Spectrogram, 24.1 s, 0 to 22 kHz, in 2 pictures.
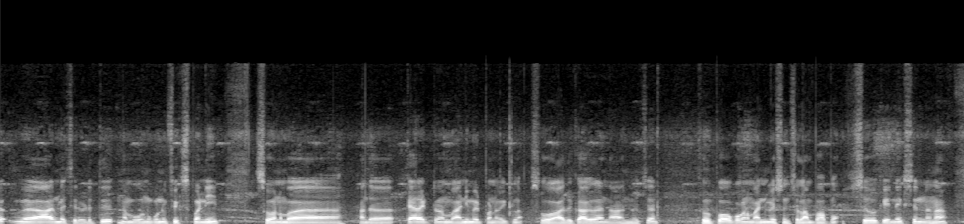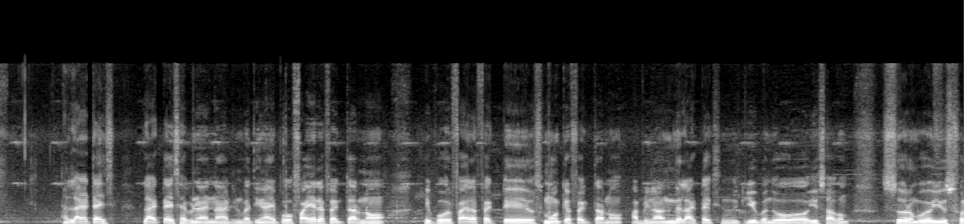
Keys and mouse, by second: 6.3-9.8 drag, 9.8 shift+a, 13.2-20.8 drag.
